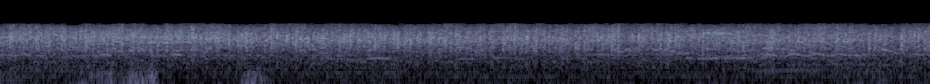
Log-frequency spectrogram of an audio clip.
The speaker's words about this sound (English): Clap your hands and entertain the presence of the Lord right now.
